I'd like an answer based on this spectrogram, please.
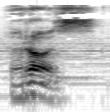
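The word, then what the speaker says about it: रोज़: Une façon très simple de le résumer en hindi, c'est juste R-O-Z. Rose, rose, rose, rose. Pas rose, hein, j'ai mal prononcé. Rose, rose, ok?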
